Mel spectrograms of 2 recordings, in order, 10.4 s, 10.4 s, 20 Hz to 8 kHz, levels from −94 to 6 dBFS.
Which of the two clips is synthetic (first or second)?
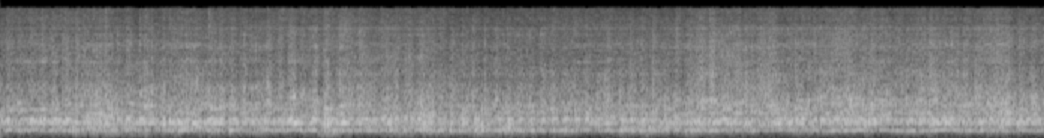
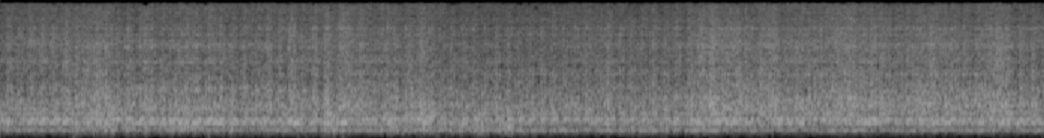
first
